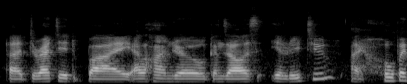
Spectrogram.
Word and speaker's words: Iñárritu: Iñárritu is probably a little better. I went through the IPA even looking it up because we were both a little unsure, but yeah, we got it. Iñárritu.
